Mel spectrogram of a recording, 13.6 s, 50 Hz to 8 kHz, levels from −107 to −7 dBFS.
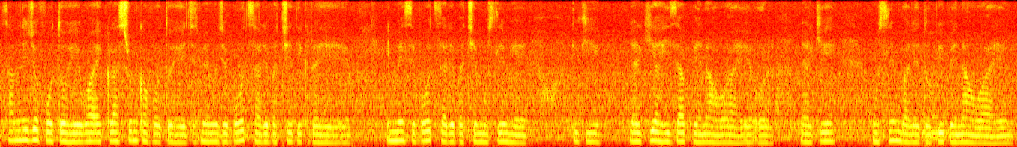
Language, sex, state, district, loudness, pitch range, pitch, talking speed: Hindi, female, Arunachal Pradesh, Lower Dibang Valley, -23 LUFS, 160-175 Hz, 165 Hz, 175 wpm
